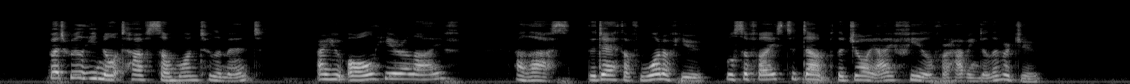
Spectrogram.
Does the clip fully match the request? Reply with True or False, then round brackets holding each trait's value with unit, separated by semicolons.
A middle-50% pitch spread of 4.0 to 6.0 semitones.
True (4.7 semitones)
